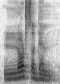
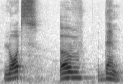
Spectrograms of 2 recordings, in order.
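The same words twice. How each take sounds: First: The v sound in 'of' is dropped. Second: The v sound in 'of' is pronounced. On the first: "so now when we delete uh, this uh, sound, we get" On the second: "So it will be transcribed like this"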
